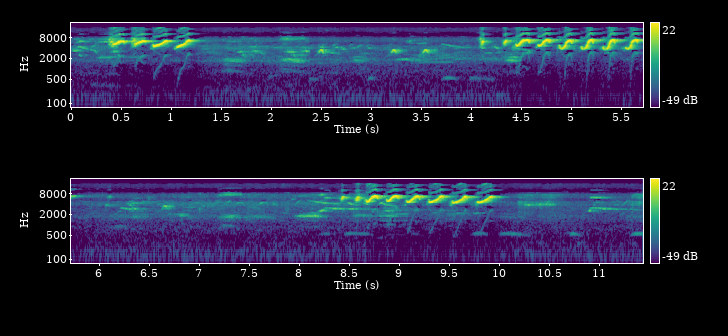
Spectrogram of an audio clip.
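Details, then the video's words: Male purple sunbird song: three bursts of rapid, high, sharp twittering notes about every four seconds, with softer chips and other faint bird calls between. "Purple Sunbird Song"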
